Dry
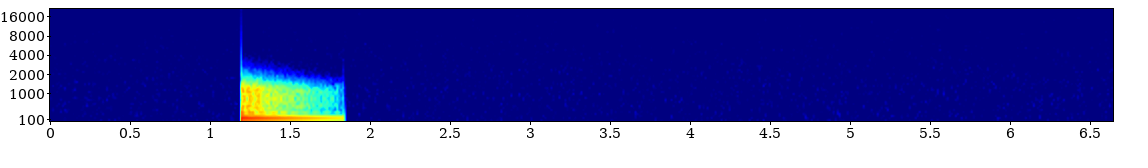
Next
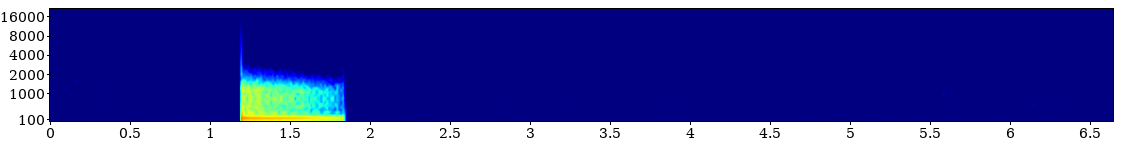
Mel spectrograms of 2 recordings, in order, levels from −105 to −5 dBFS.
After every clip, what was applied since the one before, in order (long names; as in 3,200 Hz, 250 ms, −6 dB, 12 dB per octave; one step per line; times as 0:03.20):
downward compressor 2.5 to 1, threshold −31 dBFS, peak gain reduction 7.5 dB
level −4 dB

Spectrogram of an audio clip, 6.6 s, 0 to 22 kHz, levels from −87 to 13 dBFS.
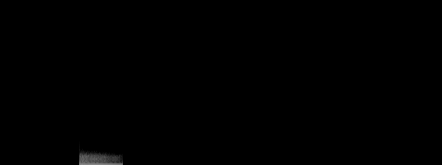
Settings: dynamic equaliser 1,000 Hz, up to −3 dB, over −53 dBFS, Q 0.93
brickwall limiter −32 dBFS, peak gain reduction 9 dB
level +2.5 dB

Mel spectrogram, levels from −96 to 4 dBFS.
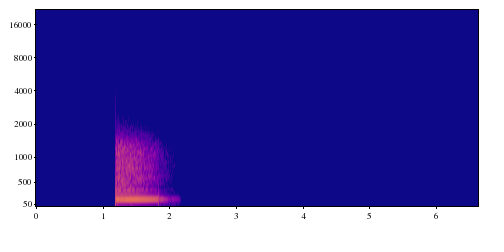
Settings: reverb whose tail is shaped and stops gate 340 ms falling, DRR 9 dB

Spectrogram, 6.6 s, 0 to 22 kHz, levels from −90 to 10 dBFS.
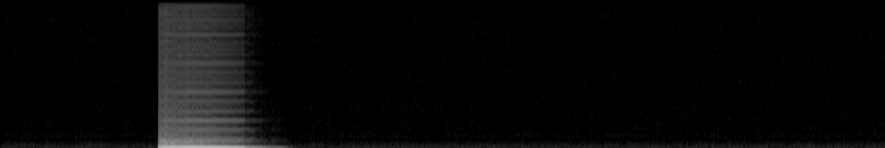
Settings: in parallel at −3 dB: sample-rate reduction 1,400 Hz, jitter 0%
on the sum: flutter between parallel walls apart 5.8 metres, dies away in 0.21 s
level +8.5 dB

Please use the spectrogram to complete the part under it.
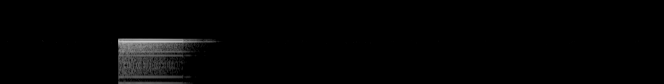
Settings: voice inversion scrambler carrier 3,000 Hz
level +7 dB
